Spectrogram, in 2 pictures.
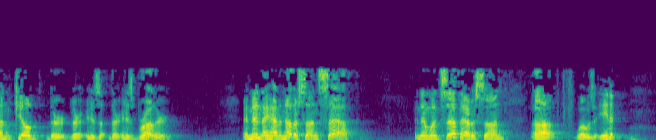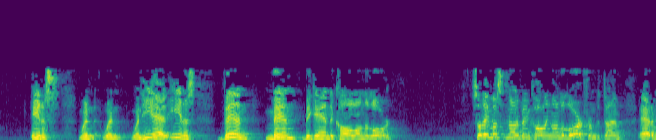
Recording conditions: large echoing room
